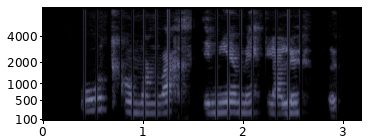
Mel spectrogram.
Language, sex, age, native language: Icelandic, female, 8, Icelandic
